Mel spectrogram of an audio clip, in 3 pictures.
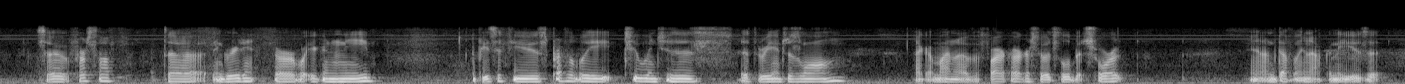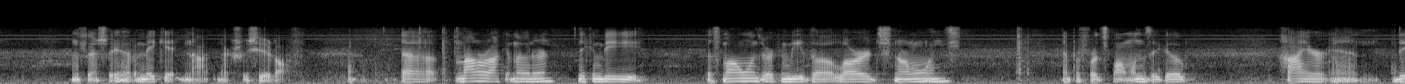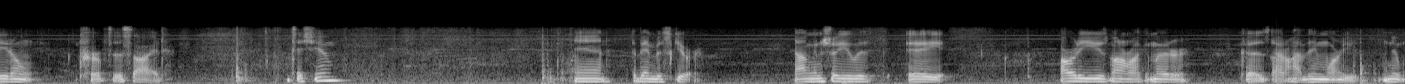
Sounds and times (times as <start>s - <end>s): Speech: 0.4s - 3.8s, 4.6s - 11.4s, 12.4s - 13.9s, 14.8s - 17.1s, 18.0s - 23.8s, 24.7s - 26.0s, 26.8s - 29.9s, 31.0s - 32.7s, 33.8s - 35.2s, 35.9s - 37.7s, 38.7s - 42.1s.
